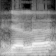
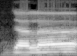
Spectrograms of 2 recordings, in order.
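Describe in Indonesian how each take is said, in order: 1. Vokal setelah L dibaca pendek. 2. Vokal setelah L dibaca panjang. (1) "huna di sini dibacanya pendek" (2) "dan dipanjangkan, dibaca panjang lamnya"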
